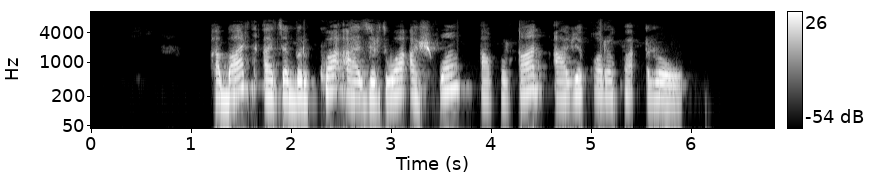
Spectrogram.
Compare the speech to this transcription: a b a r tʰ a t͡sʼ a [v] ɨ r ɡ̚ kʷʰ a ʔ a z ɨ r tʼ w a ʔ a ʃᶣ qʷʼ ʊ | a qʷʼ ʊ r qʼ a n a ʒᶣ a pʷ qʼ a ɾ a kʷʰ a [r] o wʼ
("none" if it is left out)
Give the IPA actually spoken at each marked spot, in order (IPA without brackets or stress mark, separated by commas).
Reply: b, r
